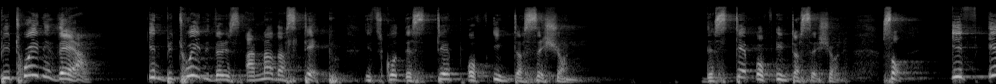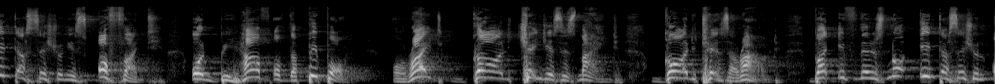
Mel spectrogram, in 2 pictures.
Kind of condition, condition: setting, live audience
